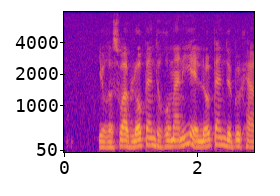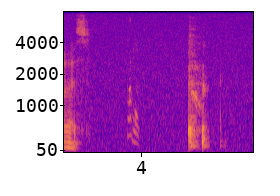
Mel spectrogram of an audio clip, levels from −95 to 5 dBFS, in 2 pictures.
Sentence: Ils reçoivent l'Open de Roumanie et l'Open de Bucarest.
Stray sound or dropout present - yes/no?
yes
